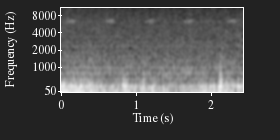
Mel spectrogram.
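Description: An insect chirping in the background: short high chirps at an even pace of about two a second. Underneath is a louder low, uneven rumble of wind on the microphone.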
